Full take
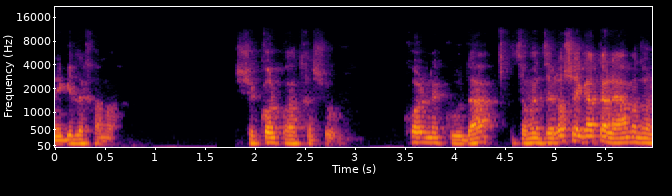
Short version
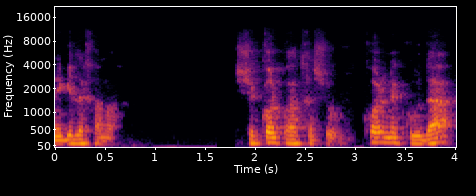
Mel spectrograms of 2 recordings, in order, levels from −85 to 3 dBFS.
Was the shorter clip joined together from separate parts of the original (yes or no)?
yes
